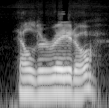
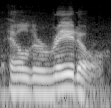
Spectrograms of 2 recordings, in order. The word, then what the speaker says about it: Eldorado: It's the little hamlet of Eldorado.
